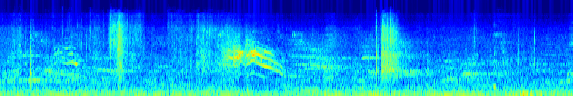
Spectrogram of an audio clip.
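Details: Stray cat fed by a caregiver outdoors: a loud, strained meow sweeping up then down around the middle, with smaller mews before it and broadband rustling bursts.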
